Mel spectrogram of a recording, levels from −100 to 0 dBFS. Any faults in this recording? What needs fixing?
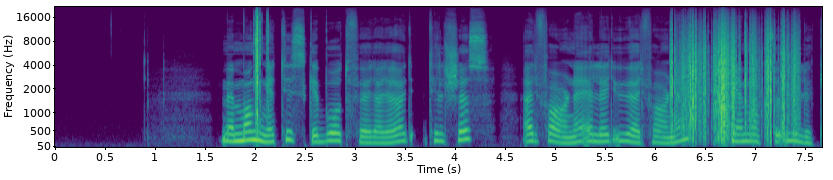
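Cable scratch noise appears at 1.99–2.16 s, just before "tyske båtførarar til sjøs", and at 6.15–7.47 s, after "erfarne eller". Both are dense, irregular rustling bursts above the speech, likely from a worn cable or connector being moved. Unlike clipping crackle, they don't follow speech peaks. Replace or reseat the cable and keep it still while recording.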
